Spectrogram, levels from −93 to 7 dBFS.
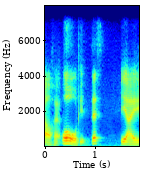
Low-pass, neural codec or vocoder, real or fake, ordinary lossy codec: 7.2 kHz; codec, 24 kHz, 0.9 kbps, WavTokenizer, large speech release; fake; none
